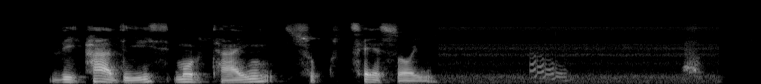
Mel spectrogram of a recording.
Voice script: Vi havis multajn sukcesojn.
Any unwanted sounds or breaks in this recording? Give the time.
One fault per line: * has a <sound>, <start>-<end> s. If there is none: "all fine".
* has a chirp, 5.3-5.8 s
* has a bark, 6.8-7.1 s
